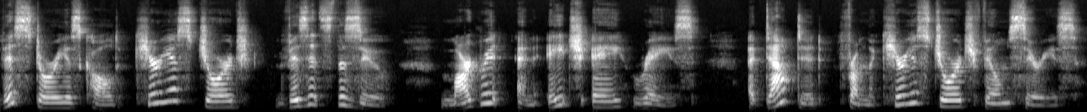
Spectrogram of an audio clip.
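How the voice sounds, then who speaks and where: A woman hosting a children's read-aloud, narrating the story expressively and deliberately. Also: fairly low pitch. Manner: deliberate, animated storytelling delivery.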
